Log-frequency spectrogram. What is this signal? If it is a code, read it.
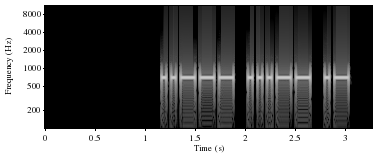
Morse code, heard as a keyed tone, about 25 wpm, 700 Hz. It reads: 23A
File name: Three Letter-Number Combinations - 25wpm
